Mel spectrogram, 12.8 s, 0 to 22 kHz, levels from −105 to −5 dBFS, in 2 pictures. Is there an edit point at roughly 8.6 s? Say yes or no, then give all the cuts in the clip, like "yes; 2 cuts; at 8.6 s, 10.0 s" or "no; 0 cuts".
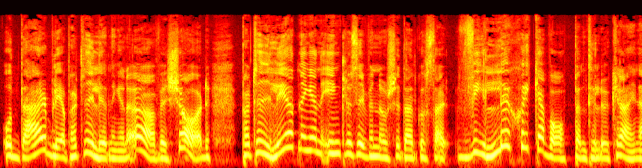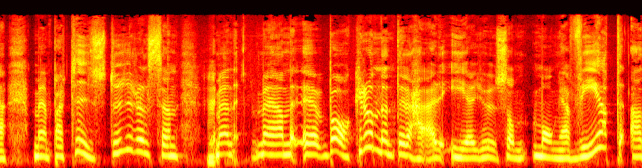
yes; 1 cut; at 8.6 s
